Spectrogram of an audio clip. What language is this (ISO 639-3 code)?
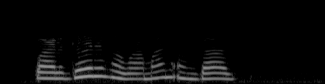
mar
